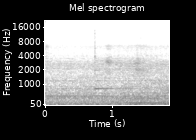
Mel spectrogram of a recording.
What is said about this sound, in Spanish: Se escuchan como un río de carros porque eh, me dirijo hacia, hacia la estación de tren para llegar a la ciudad de Nueva York a trabajar. Es por eso que escuchan como un río de carros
